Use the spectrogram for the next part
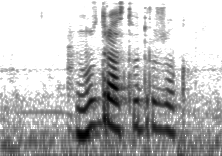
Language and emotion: Russian, neutral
